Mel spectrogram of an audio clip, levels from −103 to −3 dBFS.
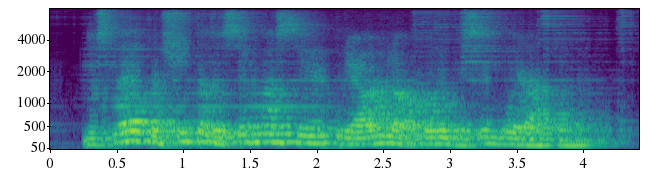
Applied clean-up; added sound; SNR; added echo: neural separator model SepFormer DNS4.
